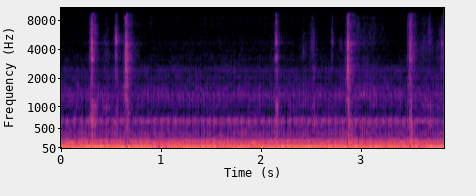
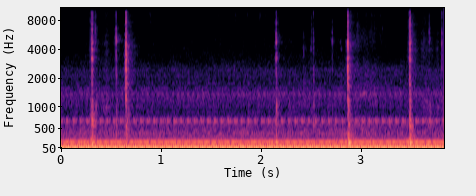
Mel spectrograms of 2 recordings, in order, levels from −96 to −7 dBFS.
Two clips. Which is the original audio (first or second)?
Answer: second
